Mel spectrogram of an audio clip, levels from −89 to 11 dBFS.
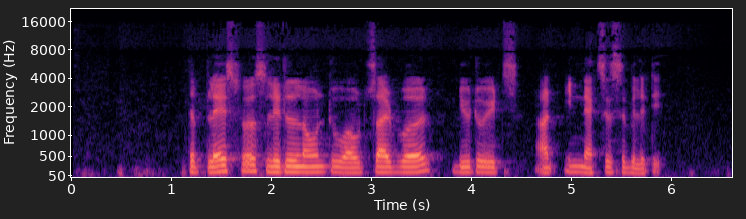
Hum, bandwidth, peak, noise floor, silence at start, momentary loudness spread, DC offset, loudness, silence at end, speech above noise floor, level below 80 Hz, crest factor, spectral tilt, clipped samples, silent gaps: none; 16 kHz; -2 dBFS; -59 dBFS; 0.5 s; 11 LU; under 0.1%; -20 LUFS; 0.7 s; 40 dB; -54 dBFS; 18 dB; -6.5 dB/octave; under 0.1%; none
